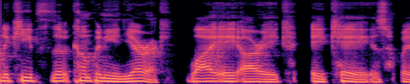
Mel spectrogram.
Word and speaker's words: Yarak: And then there's another thing in the book that he mentions, that he wanted to keep the company in Yarak. Y-A-R-A-K is the way it's spelled.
